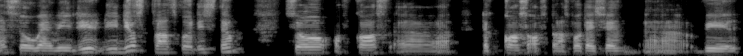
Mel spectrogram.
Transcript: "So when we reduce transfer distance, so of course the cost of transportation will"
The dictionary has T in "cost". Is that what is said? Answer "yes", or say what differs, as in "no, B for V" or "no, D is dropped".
no, T is dropped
